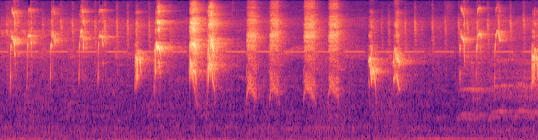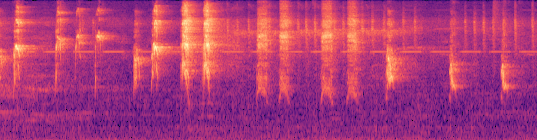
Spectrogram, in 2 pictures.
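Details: Long-tailed shrike (cendet) singing its varied song, used as a tutor recording to prompt other shrikes to sing: sharp high chips and short squeaky notes in quick bursts, a steady thin tone running beneath, with quiet background.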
